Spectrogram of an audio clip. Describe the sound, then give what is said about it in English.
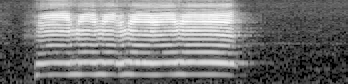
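A person imitates a goat's bleat: one sustained, slightly wavering nasal 'meh' lasting about a second, fairly loud, with no other talking. “that sounds more like a goat.”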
